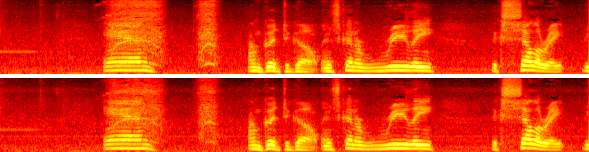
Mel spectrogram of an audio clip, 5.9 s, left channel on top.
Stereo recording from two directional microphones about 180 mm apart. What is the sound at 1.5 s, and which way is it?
Zipper, 20° left (ahead or behind).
